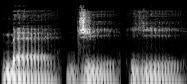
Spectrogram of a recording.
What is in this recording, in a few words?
"mejiyi", concat syllables; Affixing experiment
